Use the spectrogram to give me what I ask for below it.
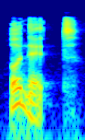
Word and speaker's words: honnête: Honnête. So remember, H doesn't exist. Honnête.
